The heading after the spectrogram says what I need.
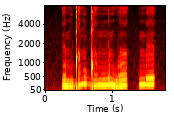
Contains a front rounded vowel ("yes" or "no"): yes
